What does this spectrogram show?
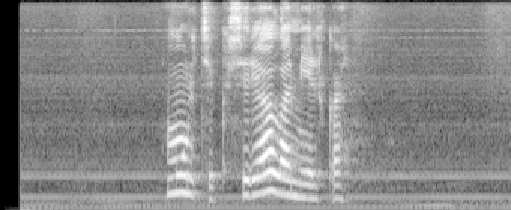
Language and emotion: Russian, neutral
